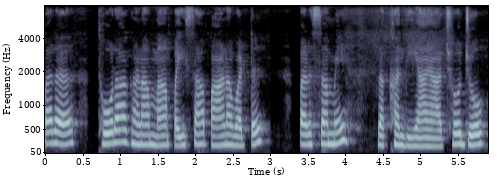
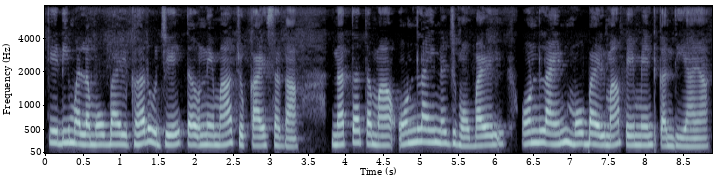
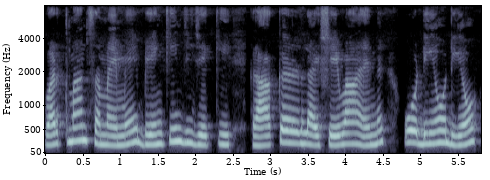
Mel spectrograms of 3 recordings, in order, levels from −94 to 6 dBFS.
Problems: constant background noise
